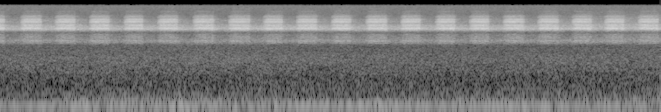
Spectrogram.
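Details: Sunset chorus of crickets in pine woods, captured in stereo: shrill, evenly pulsed chirps recurring about every half second, very regular, above a gentle low-frequency background.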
